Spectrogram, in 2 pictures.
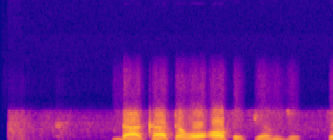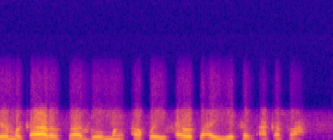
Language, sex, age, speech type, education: Hausa, male, 30-45, read, tertiary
